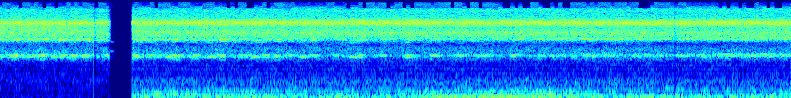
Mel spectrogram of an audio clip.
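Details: A steady, high, sizzling drone of cicadas after equalizer cleanup removed distant car noise. The buzz is unbroken apart from a brief cut near the start.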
